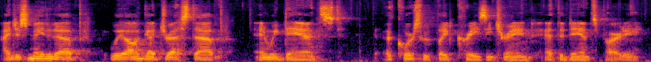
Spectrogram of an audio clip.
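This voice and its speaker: A man's voice: deep voice, fairly even intonation, moderate pace, gravelly, sharp tone, a little hiss or hum. A man in his thirties with a mildly nasal voice, co-hosting a casual chat and telling stories about himself with a laugh. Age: 30s. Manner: earnest storytelling with self-deprecating laughs. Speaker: podcast co-host.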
